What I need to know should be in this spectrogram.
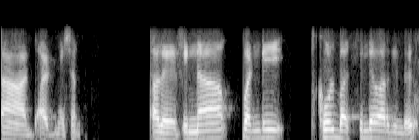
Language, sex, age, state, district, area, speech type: Malayalam, male, 45-60, Kerala, Kasaragod, rural, conversation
